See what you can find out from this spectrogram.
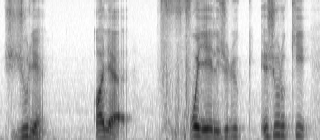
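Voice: medium pitch, a little fast, a little mellow, close to an everyday voice. A storyteller playing a shaken young man who killed, stammering out pleading excuses. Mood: panicked.

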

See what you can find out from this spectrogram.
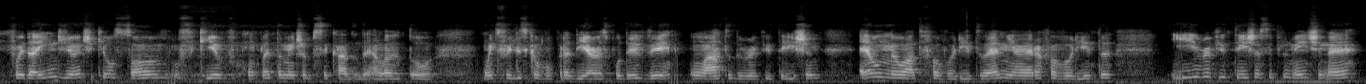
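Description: A young man with a Brazilian accent recording a voice-message testimonial as a listener, excited and earnest. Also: mid-range voice, a little hiss or hum, low-quality recording. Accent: Brazilian Portuguese. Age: young adult.

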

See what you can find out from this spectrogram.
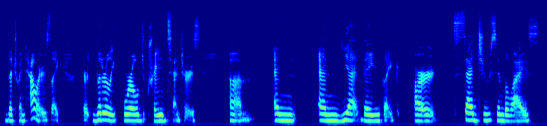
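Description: A woman's voice: mid-range voice, gravelly, a little mellow. A woman co-hosting a podcast in casual chat, earnest and talkative, with frequent fillers and light laughs. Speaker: podcast co-host.

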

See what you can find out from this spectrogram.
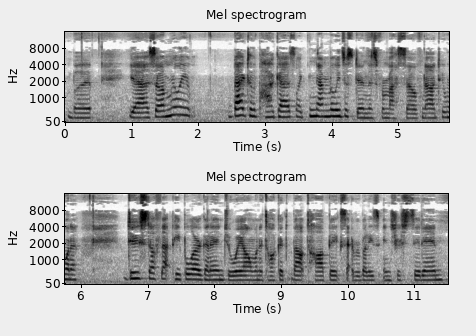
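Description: A young Mississippi woman's medium-pitched voice, fairly even in intonation, slightly fast and darkish, comes with a little hiss or hum. Hosting her first solo podcast episode, she chats casually, rambling, nervous and giggly.

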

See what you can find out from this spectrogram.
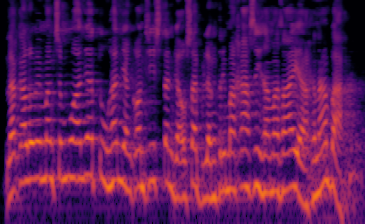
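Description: A high-voiced male pastor delivering a sermon. He tells stories in a lively way, acts out bits of dialogue and laughs along, and keeps turning to the congregation as he speaks. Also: fast. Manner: animated storytelling with quoted dialogue and laughter; addresses listeners as "saudara".

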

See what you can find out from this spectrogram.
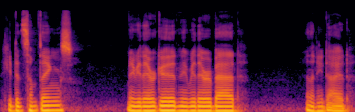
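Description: Mellow, creaky man chatting. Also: mid-range voice, monotone, a little slow. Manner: rambling, hesitant, speculative. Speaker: podcast co-host. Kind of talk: casual chat.

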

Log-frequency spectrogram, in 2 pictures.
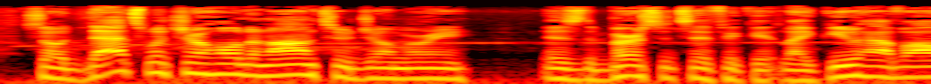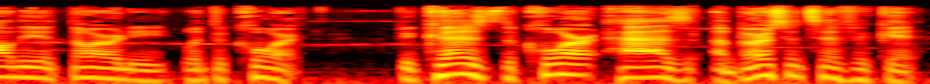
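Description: A man's voice: mid-range voice, a bit bright. A man pleading with a case worker on a phone call, insistent and repeating her name. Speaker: father in a custody dispute.

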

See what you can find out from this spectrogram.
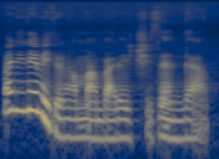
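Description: A woman's voice: extremely low pitch, huge pitch swings, gravelly, warm tone, lo-fi sound, heavily acted. A woman voicing a melancholy, tender young man in a novel reading. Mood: wistful.

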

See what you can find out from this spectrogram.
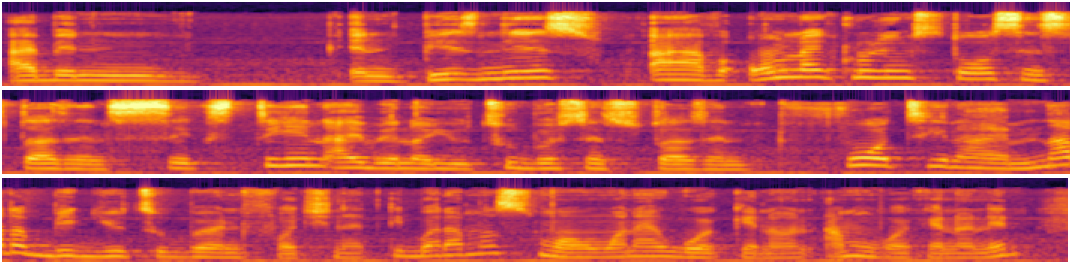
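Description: A woman's voice: medium pitch, lively intonation, fast talker, a little mellow. A woman in her twenties hosting her own podcast, talking casually and chattily in loose grammar and repeating herself. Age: 20s. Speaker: podcast host. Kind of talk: casual solo monologue. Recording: noisy background.

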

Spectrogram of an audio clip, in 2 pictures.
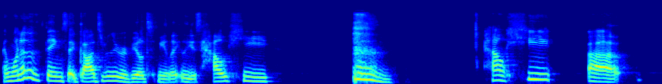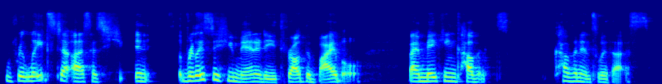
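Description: A woman with a fairly low voice gives a devotional Bible teaching. She talks earnestly and casually, as if to friends. Her voice is a bit hoarse as it recovers, and she clears her throat now and then. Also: lively intonation, moderate pace, darkish tone.

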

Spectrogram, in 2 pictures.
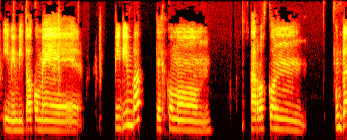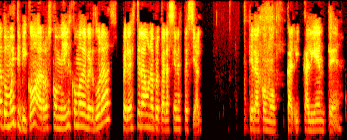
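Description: A woman's voice: on the low side, a little slow, lo-fi sound. A young Chilean woman chatting casually, telling a story with laughs and acted-out quotes. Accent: Chilean Spanish. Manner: animated, laughs often, acts out quoted lines.

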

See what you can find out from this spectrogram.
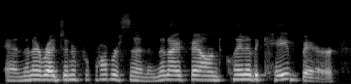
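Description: A woman author chatting as a guest on a podcast interview, telling stories in an animated way with frequent ums. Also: medium pitch, dry recording, phone-quality sound. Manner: animated storyteller, quick asides, frequent ums. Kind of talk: casual interview chat.

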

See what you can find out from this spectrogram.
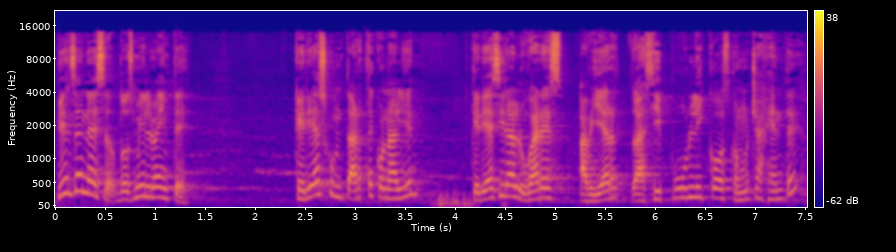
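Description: A man's voice: high voice, animated, moderate pace, darkish tone, slight background noise. A man telling a Bible story to children in a playful, joking way and quizzing them as he goes. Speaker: children's preacher.

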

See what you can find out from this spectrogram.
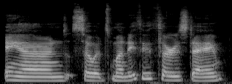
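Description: Young woman podcast host, bright tone, loose chatty delivery with frequent laughs, recorded inside a closet. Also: lowish voice, fairly even intonation, measured pace. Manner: chatty and rambling, laughs often. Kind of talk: casual chat. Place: inside a small closet in a childhood bedroom.

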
